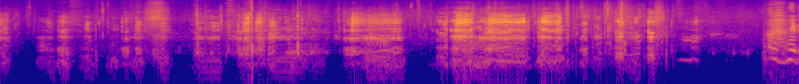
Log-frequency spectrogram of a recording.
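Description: Pigs grunt and squeal close by around a livestock trailer during loading, in a steady run of rough, overlapping calls with a few short pauses.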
